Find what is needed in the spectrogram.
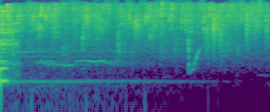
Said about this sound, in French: Le son de la rivière. Bah, le bruit de la rivière. On entend le son de la rivière.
